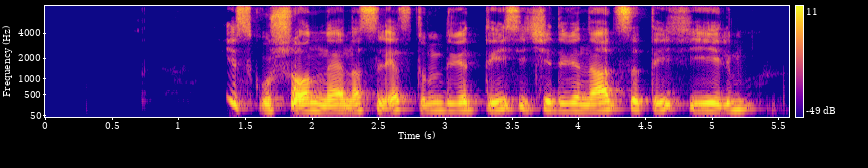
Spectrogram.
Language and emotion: Russian, sad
